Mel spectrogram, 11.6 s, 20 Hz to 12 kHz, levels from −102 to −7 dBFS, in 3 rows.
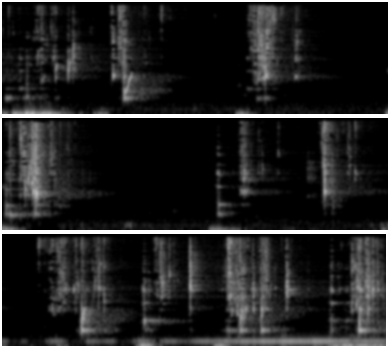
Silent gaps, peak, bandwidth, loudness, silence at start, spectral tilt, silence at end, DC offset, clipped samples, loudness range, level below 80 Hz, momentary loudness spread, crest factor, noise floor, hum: none; -14 dBFS; 11.5 kHz; -41 LUFS; 0 s; -0.5 dB/octave; 0 s; under 0.1%; under 0.1%; 6 LU; -64 dBFS; 22 LU; 32 dB; under -90 dBFS; none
